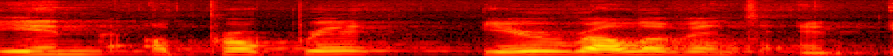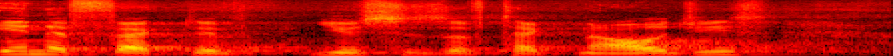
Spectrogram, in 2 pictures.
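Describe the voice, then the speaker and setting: A speaker with a Minnesota accent talks at a moderate pace with ordinary pitch variation over noticeable background noise. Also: man. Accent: American, Minnesota. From US Midwest, Minnesota. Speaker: education technology policy specialist. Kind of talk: conference talk.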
